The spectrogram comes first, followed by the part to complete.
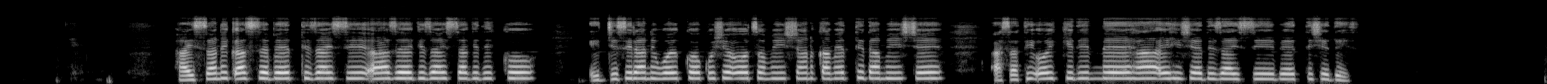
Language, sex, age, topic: Gamo, female, 36-49, government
